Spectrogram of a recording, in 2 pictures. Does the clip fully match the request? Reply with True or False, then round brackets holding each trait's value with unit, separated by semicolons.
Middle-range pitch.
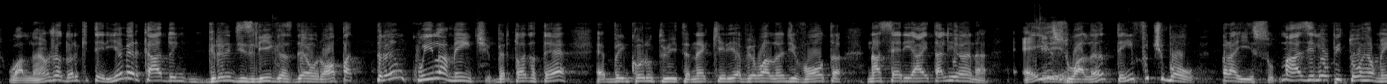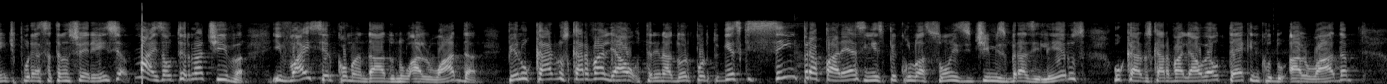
True (170 Hz)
